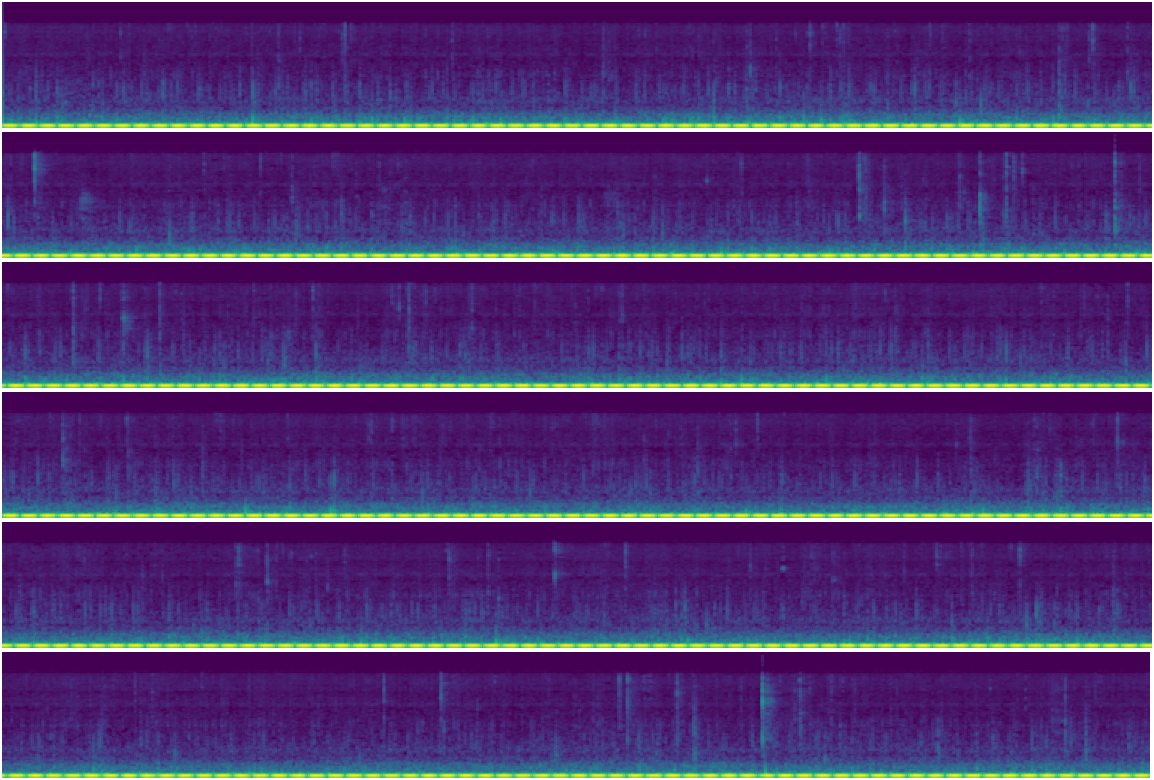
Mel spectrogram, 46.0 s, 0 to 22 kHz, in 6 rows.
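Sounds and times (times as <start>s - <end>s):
pulsing low-pitched tone: 0.0s - 1.2s
pulsing low tone: 0.0s - 2.8s, 7.1s - 16.6s, 34.2s - 37.0s
fireplace crackle: 13.4s - 15.2s.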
